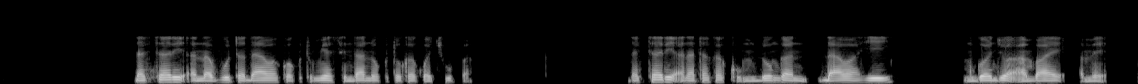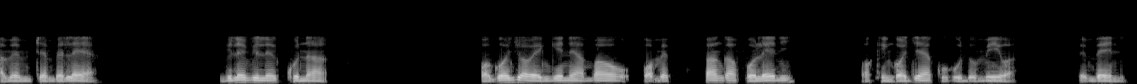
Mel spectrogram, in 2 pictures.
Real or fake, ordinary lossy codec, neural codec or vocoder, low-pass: real; AAC, 32 kbps; none; 3.6 kHz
